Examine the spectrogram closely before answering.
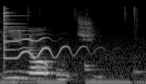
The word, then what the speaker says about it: Kinouchi: to tell yung mga kapitbahay natin yung tamang pronunciation ng last name mo turo na natin sa kanila It's Kino uchi Kino uchi ang haba pa ng pangalan ko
